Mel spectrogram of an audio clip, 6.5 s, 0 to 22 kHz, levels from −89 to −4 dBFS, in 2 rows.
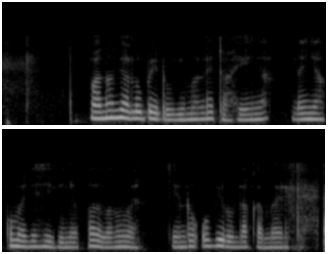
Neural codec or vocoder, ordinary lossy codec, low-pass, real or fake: codec, 16 kHz, 0.9 kbps, LongCat-Audio-Codec; Opus, 24 kbps; 7.2 kHz; fake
